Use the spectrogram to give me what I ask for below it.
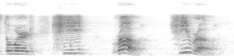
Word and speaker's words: rho: this is the word Rho even though it says even though it looks like a P in Greek it's pronounced Rho Rho so our age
